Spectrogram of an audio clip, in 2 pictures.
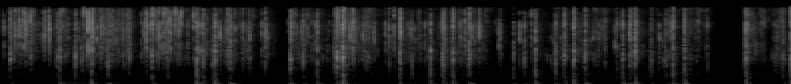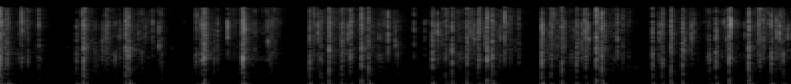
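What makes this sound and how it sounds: A sheet of reflective foil bubble-wrap insulation, held in both hands, is tapped rapidly with the fingertips. The result is a dense run of sharp, crackly, crinkling taps with bright high-end sizzle and a soft low thump under each tap. Brief pauses break up the tapping.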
